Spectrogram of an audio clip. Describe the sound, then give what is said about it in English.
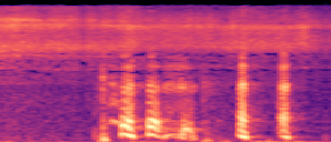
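A voice imitates a viper's hiss: a steady, airy hiss runs throughout, broken by four or five short, throaty voiced bursts in quick succession. “Yes, like a pun viper striking with my deadly poison.”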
